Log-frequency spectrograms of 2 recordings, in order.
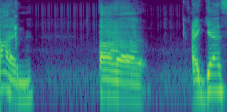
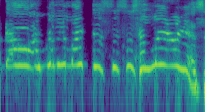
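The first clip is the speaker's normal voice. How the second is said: much higher, put-on woman's voice; high delighted woman. Imitating a woman who loves the dirty show, high and delighted. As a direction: chirp it up high like a tickled lady.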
